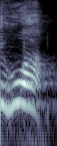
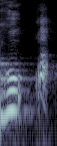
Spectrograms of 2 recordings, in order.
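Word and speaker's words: هو: Hu itu singkatan dari huwa. Singkatan dari huwa. Hu disingkat huwa. Kalau Anda wakaf membaca kalimat bahkan dalam bahasa Arab, apalagi Al-Quran, berhenti pada kalimat huwa, maka huwa-nya nggak bunyi.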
